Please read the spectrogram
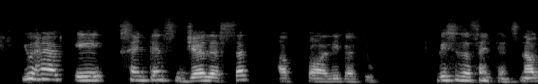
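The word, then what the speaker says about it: الطالبة: At-talibatu, we know this lam is also sukoon. Take jalasat out. How will you say? You will say al-talibatu, and you say at-talibatu.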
